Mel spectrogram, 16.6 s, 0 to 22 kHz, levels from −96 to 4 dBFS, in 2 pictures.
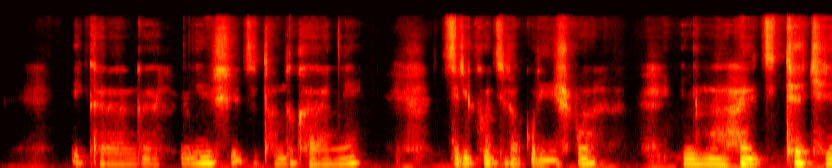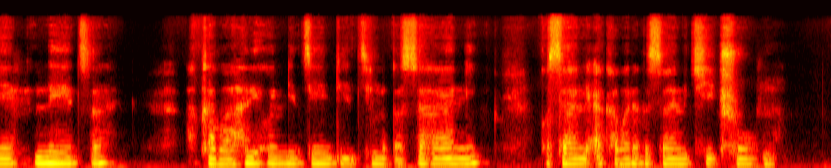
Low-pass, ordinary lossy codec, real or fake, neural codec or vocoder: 14.4 kHz; AAC, 64 kbps; fake; codec, 32 kHz, 1.9 kbps, SNAC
